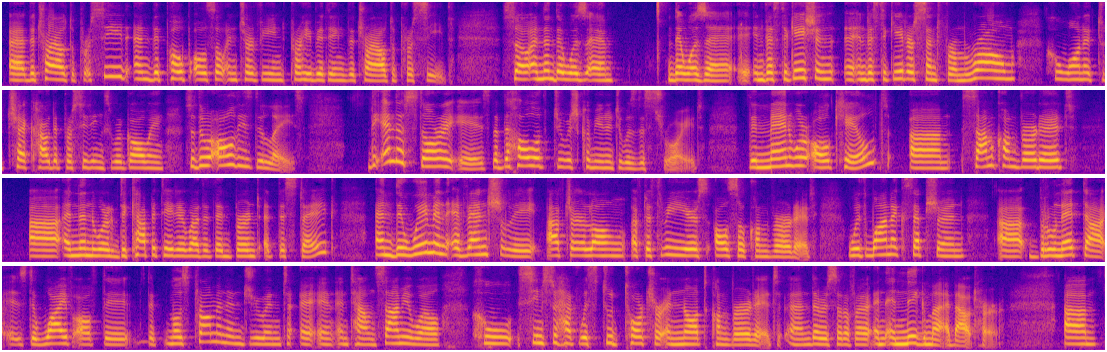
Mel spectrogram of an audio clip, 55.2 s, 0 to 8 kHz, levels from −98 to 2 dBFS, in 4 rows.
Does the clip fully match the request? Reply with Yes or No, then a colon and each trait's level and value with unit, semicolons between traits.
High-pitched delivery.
Yes: high, 230 Hz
